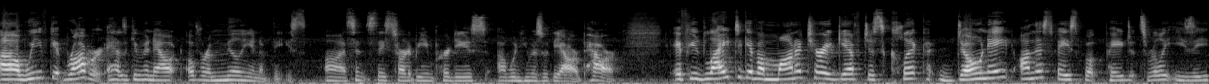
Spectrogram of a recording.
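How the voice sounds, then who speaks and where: A fairly high-pitched woman talks at a fairly quick pace with very wide pitch swings. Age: 60s. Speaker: ministry co-host. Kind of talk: podcast closing remarks and appeal for donations. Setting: livestream on social media. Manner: casual, halting.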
